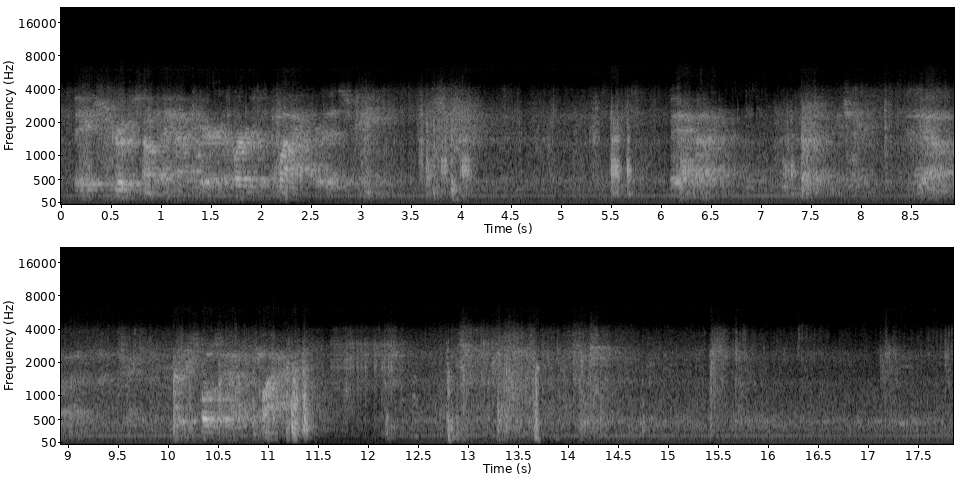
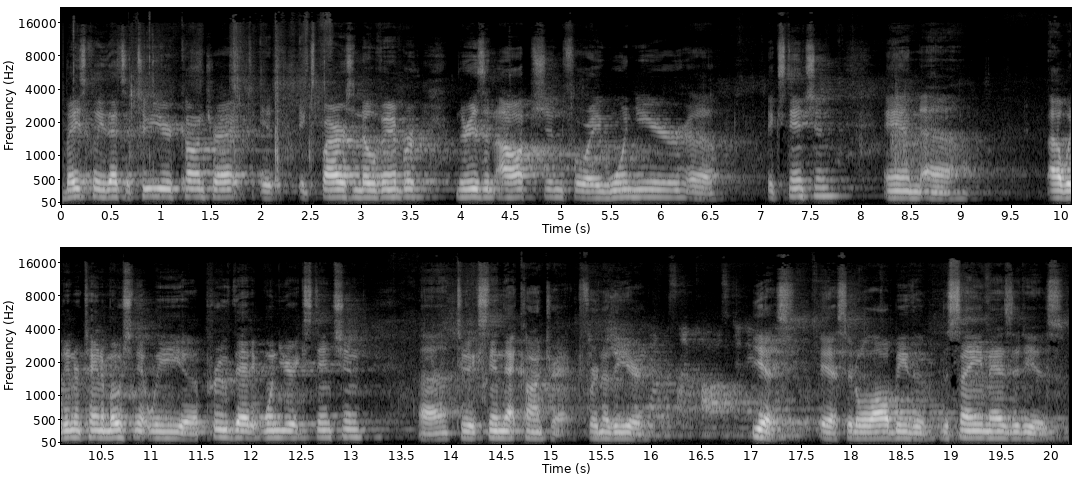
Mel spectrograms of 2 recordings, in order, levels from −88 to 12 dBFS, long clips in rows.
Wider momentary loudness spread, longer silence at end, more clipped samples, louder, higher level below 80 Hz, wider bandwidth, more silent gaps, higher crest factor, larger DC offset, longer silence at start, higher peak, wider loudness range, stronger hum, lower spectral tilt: about the same, 18 LU vs 16 LU; about the same, 0 s vs 0 s; neither; second, -30 LUFS vs -18 LUFS; first, -68 dBFS vs -74 dBFS; first, over 20 kHz vs 17 kHz; neither; about the same, 20 dB vs 18 dB; neither; about the same, 0 s vs 0 s; second, -10 dBFS vs -2 dBFS; about the same, 8 LU vs 8 LU; neither; about the same, -6 dB/octave vs -6 dB/octave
